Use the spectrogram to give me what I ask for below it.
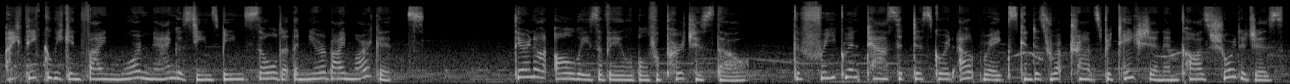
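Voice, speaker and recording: A woman playing a gentle, studious young scholar in a video game, polite and measured as she explains. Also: on the high side, close to an everyday voice. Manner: measured, soft-spoken, explanatory. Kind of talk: English video game voice acting.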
